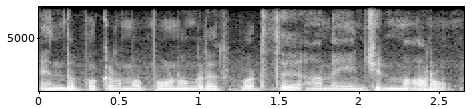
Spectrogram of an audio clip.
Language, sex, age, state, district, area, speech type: Tamil, male, 18-30, Tamil Nadu, Nagapattinam, rural, spontaneous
